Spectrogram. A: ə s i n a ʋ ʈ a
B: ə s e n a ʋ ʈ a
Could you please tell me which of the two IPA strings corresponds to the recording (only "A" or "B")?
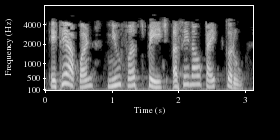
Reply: B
